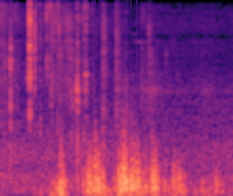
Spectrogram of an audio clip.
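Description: Hurried footsteps on a concrete patio with rustling camera-handling noise, a quick run of uneven thuds.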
